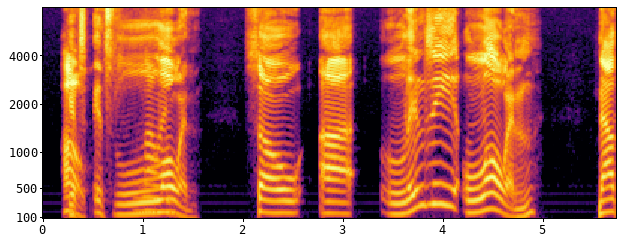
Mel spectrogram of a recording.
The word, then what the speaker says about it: Lohan: lohan or lindsay lohan what is the proper way to say lindsay l-o-h-a-n's name it's proper way i've always thought it was low hand it's not hmm no you you got to say it without moving your jaws like lindsay lowell like that no it's not it's it's lowen so uh lindsay lohan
